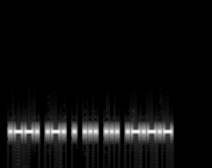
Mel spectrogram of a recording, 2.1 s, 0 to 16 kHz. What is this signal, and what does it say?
Morse code, heard as a keyed tone, about 41 wpm, 700 Hz. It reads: PRESS.
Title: Sentences from Top 1000 Words - Review Part 1 - 45wpm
